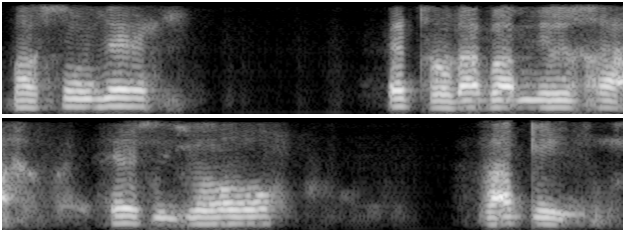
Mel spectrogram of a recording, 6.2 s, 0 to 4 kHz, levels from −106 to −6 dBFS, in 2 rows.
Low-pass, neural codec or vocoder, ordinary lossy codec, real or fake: 3.6 kHz; codec, 16 kHz, 1 kbps, FreqCodec, smaller model; AAC, 24 kbps; fake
